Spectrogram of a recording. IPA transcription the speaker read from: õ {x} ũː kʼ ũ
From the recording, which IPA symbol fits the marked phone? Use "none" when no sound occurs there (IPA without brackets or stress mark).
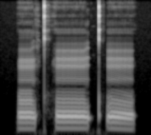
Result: kʰ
